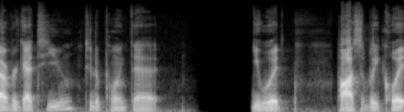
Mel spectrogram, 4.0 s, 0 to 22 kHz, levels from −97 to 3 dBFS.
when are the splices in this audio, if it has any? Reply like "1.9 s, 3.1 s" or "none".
none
